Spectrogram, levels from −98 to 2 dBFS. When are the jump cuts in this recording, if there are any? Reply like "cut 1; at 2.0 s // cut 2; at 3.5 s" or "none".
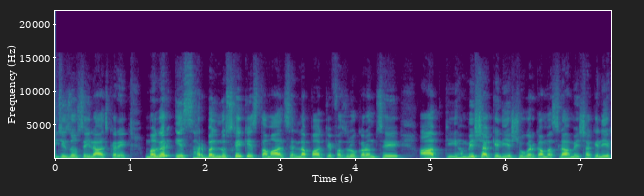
cut 1; at 1.0 s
